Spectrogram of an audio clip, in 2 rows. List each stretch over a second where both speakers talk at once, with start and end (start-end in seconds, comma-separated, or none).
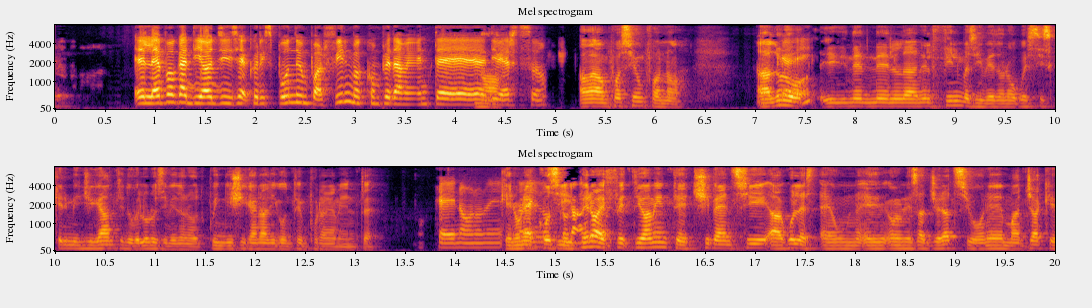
14.4-15.9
